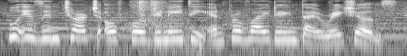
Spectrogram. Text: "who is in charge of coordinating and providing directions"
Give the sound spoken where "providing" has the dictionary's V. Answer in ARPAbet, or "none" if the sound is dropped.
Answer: V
